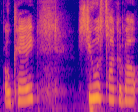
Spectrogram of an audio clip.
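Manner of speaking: ordinary delivery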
